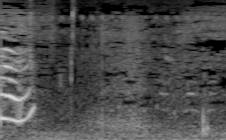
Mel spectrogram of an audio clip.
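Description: An old man's voice breaking into a short, high, wavering cry at the very start, then only faint outdoor background.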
